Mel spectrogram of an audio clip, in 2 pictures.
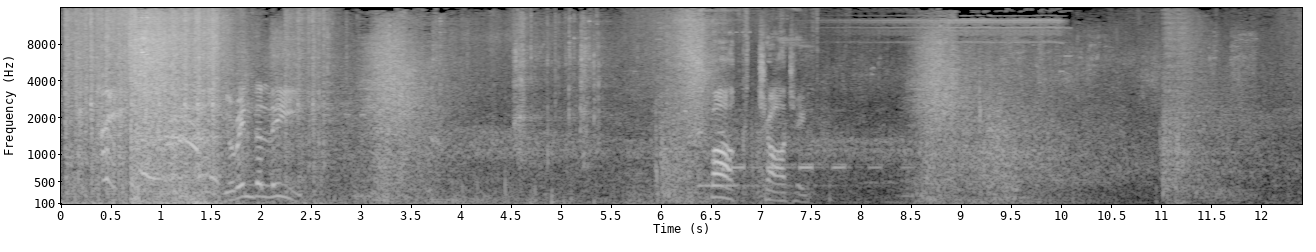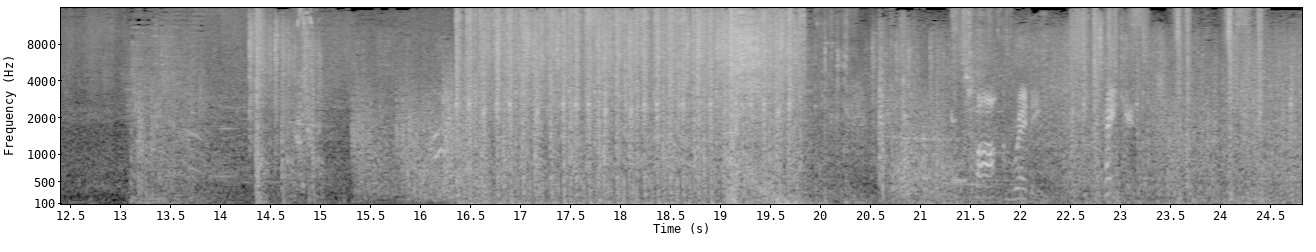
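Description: Sniper rifle shots boom loudly, one after another.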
